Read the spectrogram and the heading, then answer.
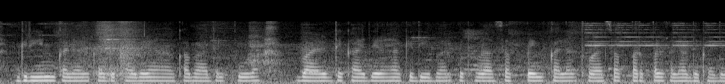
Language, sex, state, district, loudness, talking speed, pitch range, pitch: Hindi, female, Bihar, Madhepura, -16 LUFS, 240 wpm, 165-170 Hz, 165 Hz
